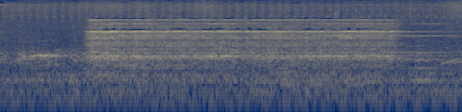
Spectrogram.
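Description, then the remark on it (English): A telephone rings in a film scene in one continuous, bright metallic trill lasting a couple of seconds, fairly loud, over a soft background hiss with no voices. “Now he's hiding because the phone is ringing, which means someone will come answer it.”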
